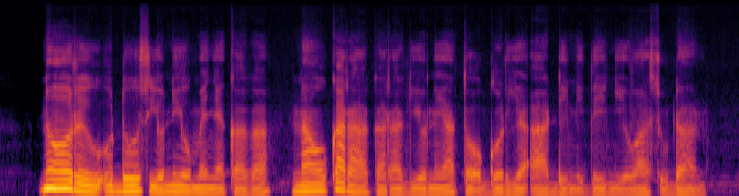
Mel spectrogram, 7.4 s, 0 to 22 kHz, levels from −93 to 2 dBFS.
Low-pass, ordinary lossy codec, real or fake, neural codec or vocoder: 19.8 kHz; none; fake; autoencoder, 48 kHz, 128 numbers a frame, DAC-VAE, trained on Japanese speech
